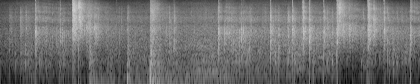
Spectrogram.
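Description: Distant gunfire: a run of irregular shots, with two much louder reports about one and a half and three seconds in.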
